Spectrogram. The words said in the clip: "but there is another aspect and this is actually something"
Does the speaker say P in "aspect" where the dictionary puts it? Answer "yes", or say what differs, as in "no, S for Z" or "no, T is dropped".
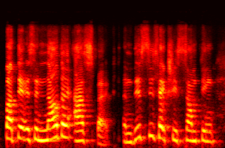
yes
